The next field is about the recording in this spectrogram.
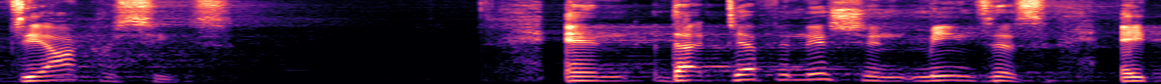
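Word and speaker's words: διάκρισις: for the word discerning, it's diakrisis. That's a Greek word, how you pronounce it, diakrisis.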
